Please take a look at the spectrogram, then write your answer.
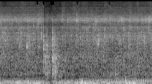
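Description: Onion and garlic sautéing in a pan for pinakbet, a loud, close, continuous frying sizzle with a brief stir-like swish partway through and no talking.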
